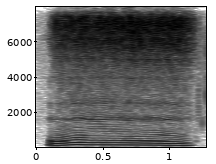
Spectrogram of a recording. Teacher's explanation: za has the vocal chords working za has voice scene does not have voice it's just air passing through so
